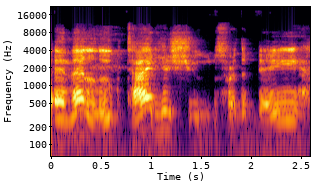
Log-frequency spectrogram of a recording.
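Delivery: narrator voice, like a film narrator. Showing how narrating own actions sounds: Morgan Freeman narrator tone. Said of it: "went into a Morgan Freeman kind of tone".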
